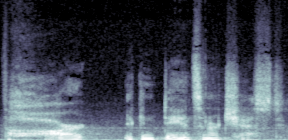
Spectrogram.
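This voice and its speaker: A man preaching a sermon as pastor, telling a story with lively acted-out quotes and frequent repeated words. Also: medium pitch, slow pace, husky, in a whisper. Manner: animated storytelling, acting out quoted voices. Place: large room in a school. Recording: long hall reverb.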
